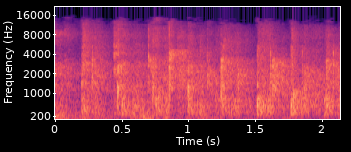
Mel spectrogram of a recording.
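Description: A small group clapping, the claps irregular and overlapping, at the close of a statement.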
